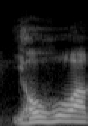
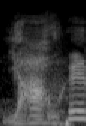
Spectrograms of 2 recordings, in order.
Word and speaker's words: 야훼: 뭐라 그러는 거 아니 여호와 가 진짜 다름이 아니고 야외 라고 읽어야 이게 진짜 바릅니다 그게 사실적인 가장 사실적인 발음이 될 거다 이렇게 주장을 하게 되었습니다 그 이후에 자신은 일반적으로 야훼 라고 하는 이 네 글자는 야외 라고 읽어야 된다 이런 주장이 공통적으로 받아들여지고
